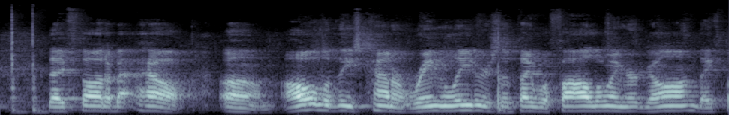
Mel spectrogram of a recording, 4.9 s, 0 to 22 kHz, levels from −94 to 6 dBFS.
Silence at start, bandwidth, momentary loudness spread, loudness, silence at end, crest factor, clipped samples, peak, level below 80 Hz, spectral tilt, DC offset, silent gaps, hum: 0.05 s; 13.5 kHz; 8 LU; -21 LUFS; 0.1 s; 20 dB; under 0.1%; 0 dBFS; -88 dBFS; -5 dB/octave; under 0.1%; none; none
